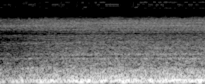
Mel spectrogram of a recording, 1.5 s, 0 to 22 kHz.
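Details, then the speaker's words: Honda Element heater blower on low speed after swapping the blower transistor: soft steady airflow rumble, no whistle or whine; previous AM-static-like whistle, absent on high, traced to the transistor, not the blower motor. "is that low that's low right there two 3 4 5 all no sounds at all"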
